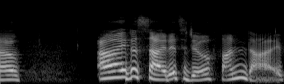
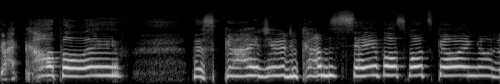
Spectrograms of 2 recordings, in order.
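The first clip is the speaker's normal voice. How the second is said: imitating panicky mum; 10 semitones higher, 4 dB louder, slower than usual. Mum panicking after the boat passes.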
